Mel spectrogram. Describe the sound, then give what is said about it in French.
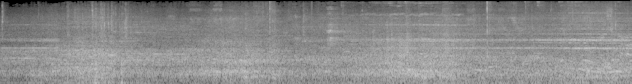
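A tram rumbles past, a steady, dense rolling roar of wheels on rails with faint high metallic whine, holding a fairly even loudness for several seconds. “avec donc commerce, avec peut-être zone artisanale, le tout traversé par un tramway.”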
